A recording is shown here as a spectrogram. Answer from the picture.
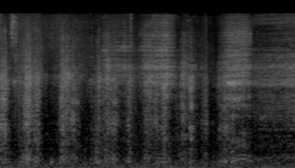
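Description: Several people chewing Pringles potato crisps with their mouths closed: faint, irregular crunching throughout.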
